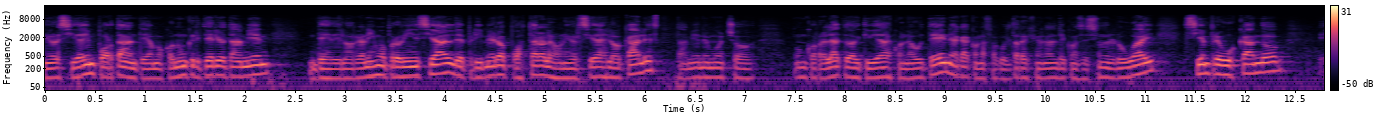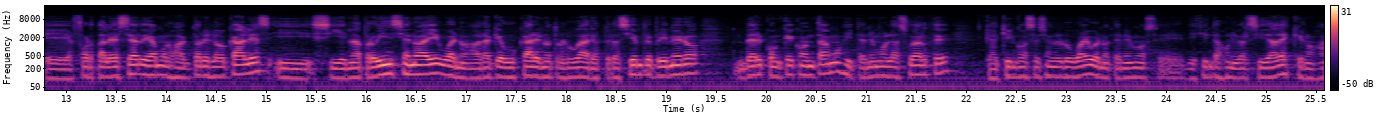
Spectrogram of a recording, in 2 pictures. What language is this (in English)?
Spanish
